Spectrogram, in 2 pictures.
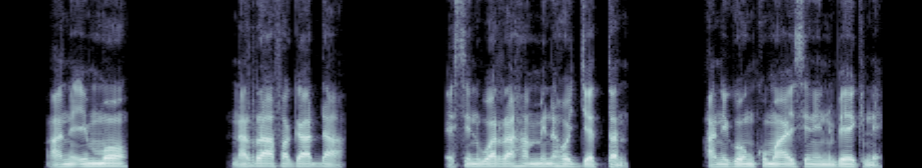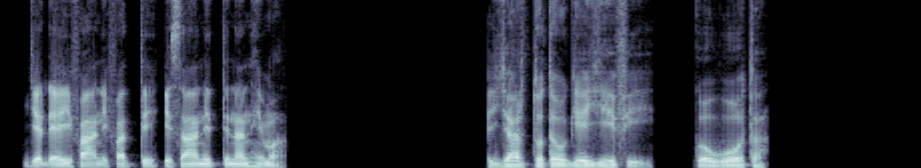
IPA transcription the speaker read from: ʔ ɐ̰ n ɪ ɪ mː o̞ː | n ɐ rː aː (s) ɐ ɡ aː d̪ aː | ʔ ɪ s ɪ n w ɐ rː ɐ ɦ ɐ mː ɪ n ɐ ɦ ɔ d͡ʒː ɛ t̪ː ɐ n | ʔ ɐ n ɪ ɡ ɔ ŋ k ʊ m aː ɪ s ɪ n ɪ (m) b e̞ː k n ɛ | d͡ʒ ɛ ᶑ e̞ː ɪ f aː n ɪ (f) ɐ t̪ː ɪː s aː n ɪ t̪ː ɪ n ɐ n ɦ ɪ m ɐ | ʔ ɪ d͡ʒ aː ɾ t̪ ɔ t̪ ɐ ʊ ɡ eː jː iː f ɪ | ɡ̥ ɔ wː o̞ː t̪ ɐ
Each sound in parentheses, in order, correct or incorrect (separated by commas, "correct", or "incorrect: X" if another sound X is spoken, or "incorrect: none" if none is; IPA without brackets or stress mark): incorrect: f, incorrect: n, correct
